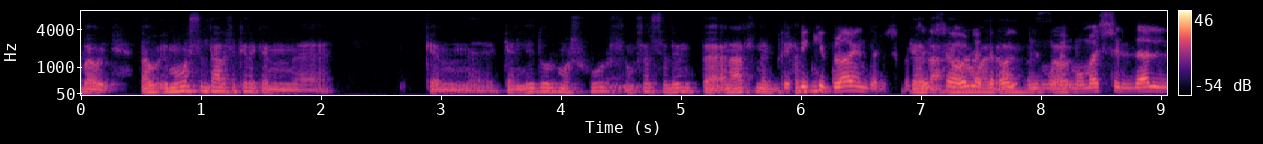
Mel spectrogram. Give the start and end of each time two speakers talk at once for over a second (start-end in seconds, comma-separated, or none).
6.9-8.4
